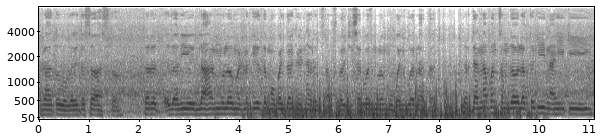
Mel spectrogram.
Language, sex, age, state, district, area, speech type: Marathi, male, 30-45, Maharashtra, Yavatmal, urban, spontaneous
